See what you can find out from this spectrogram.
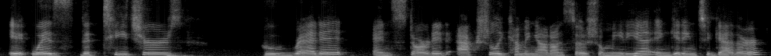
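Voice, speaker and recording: A woman educator hosting a video call discussion, speaking earnestly and emphatically, often restarting mid-sentence. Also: mid-range voice. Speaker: educator, hangout host and author.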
